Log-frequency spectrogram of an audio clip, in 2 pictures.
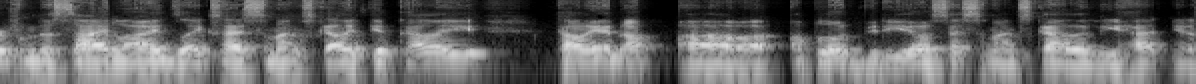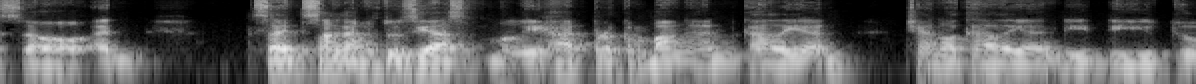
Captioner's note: non-english speech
